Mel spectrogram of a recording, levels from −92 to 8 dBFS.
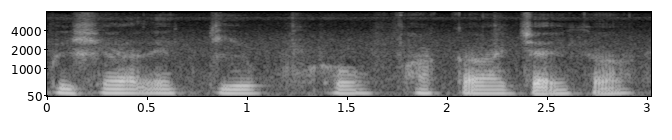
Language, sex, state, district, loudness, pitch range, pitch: Bengali, male, West Bengal, Cooch Behar, -20 LUFS, 130-140 Hz, 135 Hz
